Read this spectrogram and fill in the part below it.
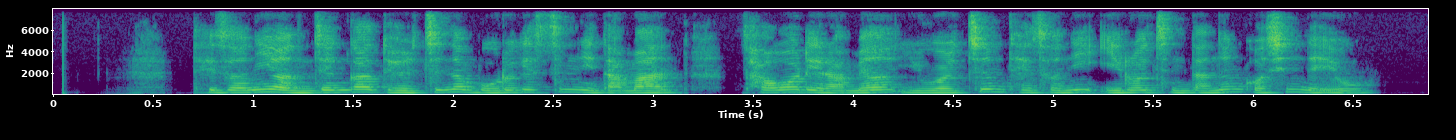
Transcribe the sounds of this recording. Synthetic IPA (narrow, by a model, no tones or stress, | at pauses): te̞s̬ʰʌɲiʌnd͡ʑe̞ŋɡatwe̞ɭt͡ɕ͈inɯnmoɾɯɡe̞s͈ɯmɲidamansʰawʌɾiɾamjʌnjuwʌɭt͡ɕ͈ɯmte̞sʰʌɲiʔiɾwʌd͡ʑindanɯnɡʌɕʰinde̞jo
